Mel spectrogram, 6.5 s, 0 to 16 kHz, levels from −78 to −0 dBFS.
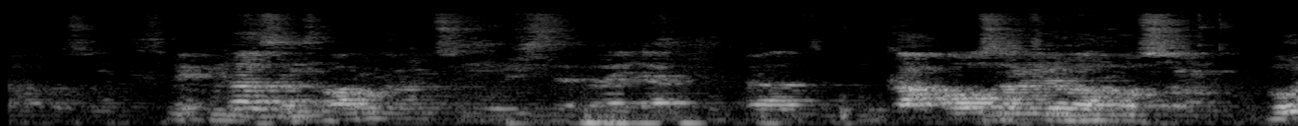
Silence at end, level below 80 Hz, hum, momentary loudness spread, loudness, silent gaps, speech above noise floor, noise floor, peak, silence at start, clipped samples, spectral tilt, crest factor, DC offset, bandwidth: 0 s; -46 dBFS; none; 18 LU; -31 LUFS; none; 25 dB; -56 dBFS; -14 dBFS; 0.05 s; under 0.1%; -4.5 dB/octave; 18 dB; under 0.1%; 11.5 kHz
